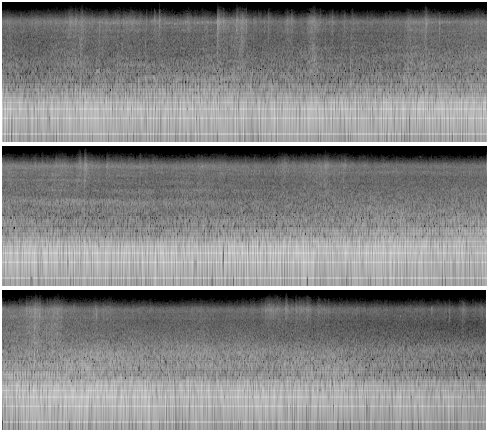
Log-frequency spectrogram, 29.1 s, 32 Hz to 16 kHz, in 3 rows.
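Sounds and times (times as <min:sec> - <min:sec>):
hiss: 0:23.4 - 0:29.0.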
